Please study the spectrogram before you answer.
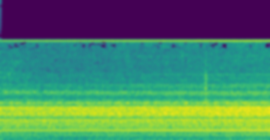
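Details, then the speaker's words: Arduino AM transmitter, not transmitting and with no audio fed in, heard on a radio: a constant high-pitched whine over hiss. The source is unknown; the USB power cable is suspected. "I'll turn up the radio here and you can hear that whine you can hear that"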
